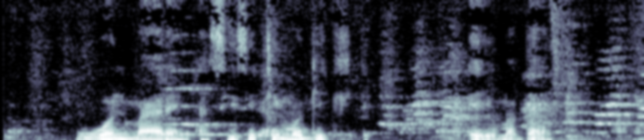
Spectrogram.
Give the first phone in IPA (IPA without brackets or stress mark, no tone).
w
